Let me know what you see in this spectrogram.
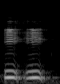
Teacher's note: इस तरह से लग रहा है जैसे तालू से आवाज आ रही है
